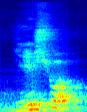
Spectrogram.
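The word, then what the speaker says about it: ישוע: 그리고 예수님 당시에 아람어에서는 글자가 살짝 달라졌습니다. 장음이 하나 빠졌어요. 예슈아 이렇게 발음이 돼요.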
